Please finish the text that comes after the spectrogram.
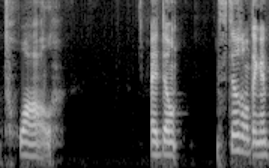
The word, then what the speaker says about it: toile: This is called Toile. I still don't think I'm saying that right, but it's Toile. It's like T-W-A umlaut L, like Toile.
